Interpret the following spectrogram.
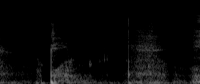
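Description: Soft whispered breath sounds close to the microphone, with a faint click about half a second in.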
